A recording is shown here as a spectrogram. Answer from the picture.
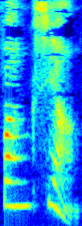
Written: fang1xiang4

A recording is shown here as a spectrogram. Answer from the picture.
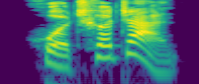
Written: huo3che1zhan4

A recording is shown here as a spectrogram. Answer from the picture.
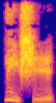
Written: li4shi3

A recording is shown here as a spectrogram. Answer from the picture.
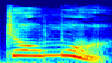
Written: zhou1mo4

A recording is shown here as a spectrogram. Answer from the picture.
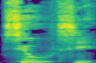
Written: xiu1xi

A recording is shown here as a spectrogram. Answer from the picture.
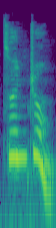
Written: zun1zhong4

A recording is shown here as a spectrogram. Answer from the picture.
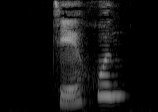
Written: jie2hun1

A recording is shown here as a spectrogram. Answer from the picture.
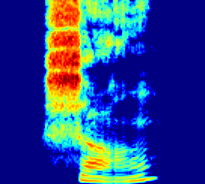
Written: sheng3

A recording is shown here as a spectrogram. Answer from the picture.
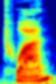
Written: chuan2

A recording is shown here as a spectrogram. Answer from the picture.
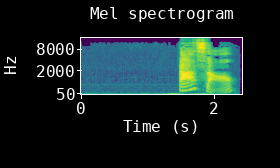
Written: da3sao3

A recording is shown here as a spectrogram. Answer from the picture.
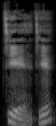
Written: jie3jie

